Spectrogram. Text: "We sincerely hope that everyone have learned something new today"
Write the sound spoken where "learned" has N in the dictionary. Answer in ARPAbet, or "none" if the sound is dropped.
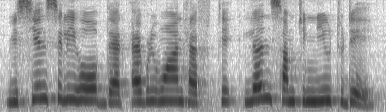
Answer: L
